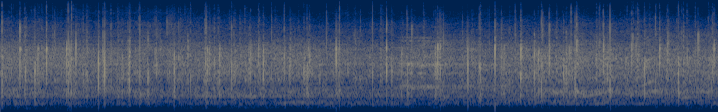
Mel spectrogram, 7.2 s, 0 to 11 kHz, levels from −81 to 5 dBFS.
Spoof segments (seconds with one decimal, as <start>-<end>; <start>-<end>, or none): 0.7-1.8; 3.2-4.0; 4.4-5.0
